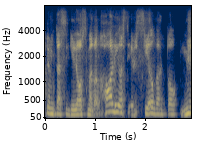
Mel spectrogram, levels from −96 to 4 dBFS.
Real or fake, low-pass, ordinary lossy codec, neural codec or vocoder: fake; 7.2 kHz; Opus, 24 kbps; codec, 16 kHz, 4.8 kbps, FACodec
